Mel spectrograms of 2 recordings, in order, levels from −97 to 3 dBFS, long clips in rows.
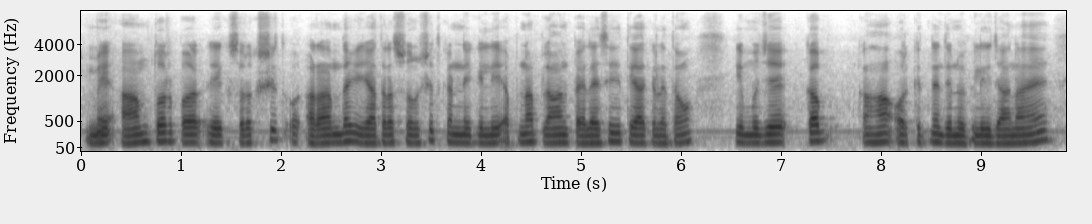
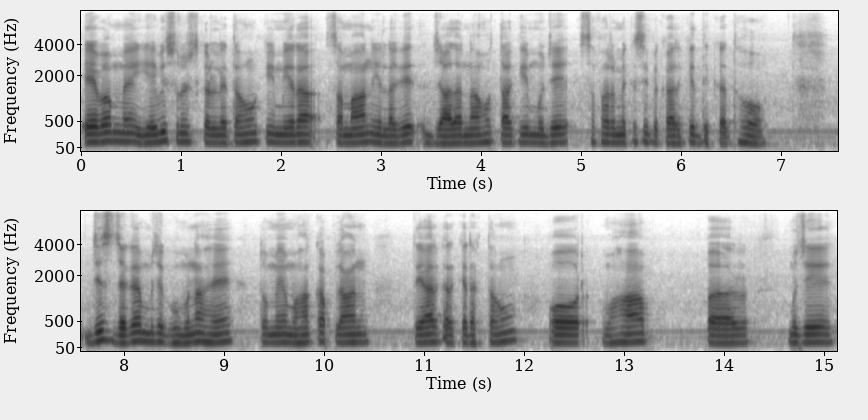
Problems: constant background noise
